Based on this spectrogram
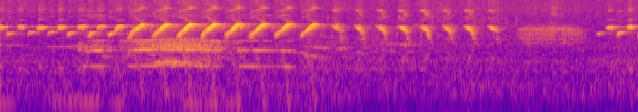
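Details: Canary rolling song meant to provoke other canaries: a trill, then a fast series of rising whistled notes about five a second, slowing near the end before a brief buzz and a restart.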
